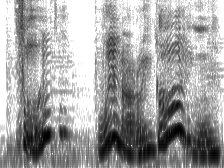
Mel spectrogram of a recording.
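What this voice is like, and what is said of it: Imitates another person's voice. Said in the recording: “That's a pretty good impersonation.”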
